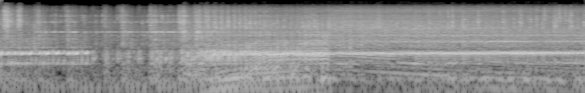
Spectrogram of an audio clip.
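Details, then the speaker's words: Old two-stroke outboard's first start in a very long time, after priming the fuel line (primer bulb firm, no leaks): a few pull-cord rattles, it catches on the first pull, and it settles into an even, sewing-machine-smooth buzzing idle. Normal. "That is absolutely ridiculous. First pull. Oh my God. And listen to it, it's idling like a sewing machine."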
